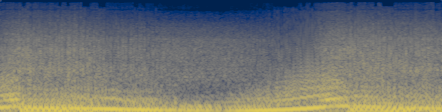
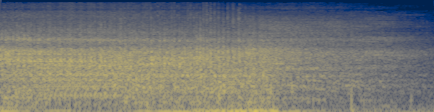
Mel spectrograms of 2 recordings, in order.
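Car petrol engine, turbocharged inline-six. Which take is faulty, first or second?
second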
